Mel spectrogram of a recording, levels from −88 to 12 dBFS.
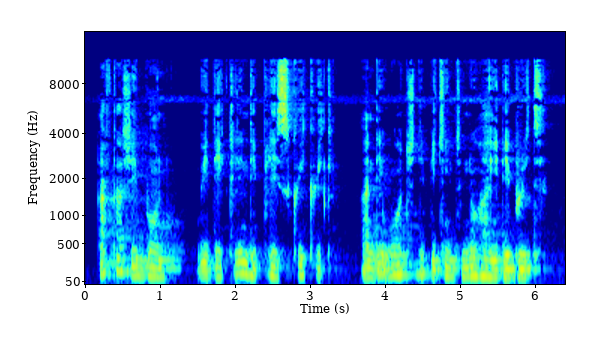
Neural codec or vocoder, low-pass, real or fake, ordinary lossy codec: none; 14.4 kHz; real; MP3, 48 kbps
